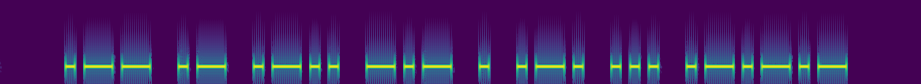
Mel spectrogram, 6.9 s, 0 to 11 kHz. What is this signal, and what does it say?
Morse code, heard as a keyed tone, about 17 wpm, 700 Hz. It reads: WALKERS.
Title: Pangram Challenge v2 - 17wpm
